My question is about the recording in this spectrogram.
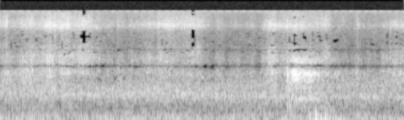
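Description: A hand digging and scraping through loose wood-chip mulch, with steady wind noise on the microphone.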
